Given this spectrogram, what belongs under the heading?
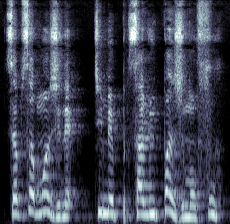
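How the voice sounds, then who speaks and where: A woman's voice: on the high side, fast, darkish tone. A woman on a live stream telling her own hard story to her viewers, emotional and repetitive, calling out to people in the chat.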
